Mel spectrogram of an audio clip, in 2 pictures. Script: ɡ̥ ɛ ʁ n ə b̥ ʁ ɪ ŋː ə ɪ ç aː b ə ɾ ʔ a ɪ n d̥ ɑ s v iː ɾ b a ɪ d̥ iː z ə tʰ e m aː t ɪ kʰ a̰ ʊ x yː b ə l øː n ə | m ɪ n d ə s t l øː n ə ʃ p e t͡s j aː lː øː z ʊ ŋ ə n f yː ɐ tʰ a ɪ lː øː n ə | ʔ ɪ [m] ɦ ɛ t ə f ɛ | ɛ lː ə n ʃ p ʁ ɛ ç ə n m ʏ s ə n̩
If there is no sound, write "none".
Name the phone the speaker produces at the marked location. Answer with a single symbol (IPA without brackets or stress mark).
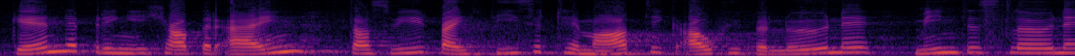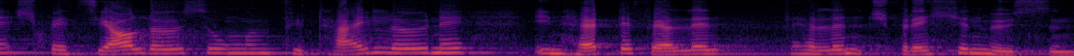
n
